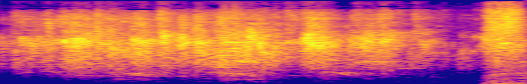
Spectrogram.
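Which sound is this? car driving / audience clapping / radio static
audience clapping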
